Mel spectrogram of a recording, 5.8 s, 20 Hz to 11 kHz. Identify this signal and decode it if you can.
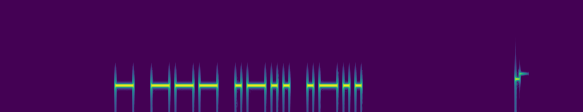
Morse code, heard as a keyed tone, about 20 wpm, 700 Hz. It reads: TOLL
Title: 260 Lesson 42e - Words 20-20wpm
